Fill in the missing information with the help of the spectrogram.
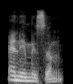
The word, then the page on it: animism: Indian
